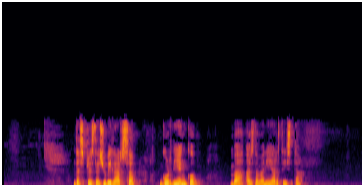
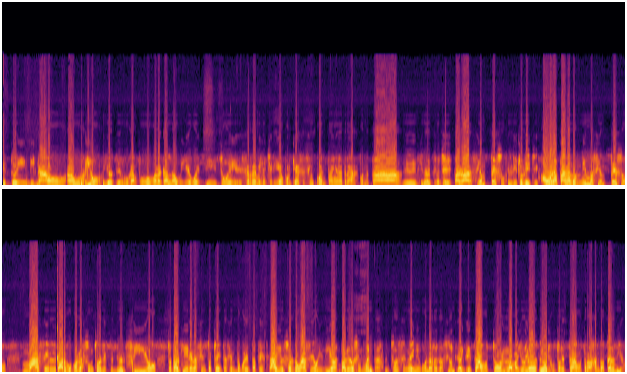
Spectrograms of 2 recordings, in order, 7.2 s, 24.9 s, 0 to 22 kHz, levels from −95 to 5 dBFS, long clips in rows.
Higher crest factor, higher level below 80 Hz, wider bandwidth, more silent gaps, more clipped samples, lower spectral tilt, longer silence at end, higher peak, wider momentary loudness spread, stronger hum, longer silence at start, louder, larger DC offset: first, 18 dB vs 10 dB; second, -56 dBFS vs -42 dBFS; second, 8.2 kHz vs 15.5 kHz; neither; neither; about the same, -5 dB/octave vs -4 dB/octave; first, 1.2 s vs 0 s; about the same, -2 dBFS vs -2 dBFS; first, 14 LU vs 9 LU; neither; first, 1.45 s vs 0 s; second, -19 LUFS vs -12 LUFS; neither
